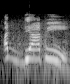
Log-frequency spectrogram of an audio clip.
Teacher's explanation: ए तो देखो ये क्या है, ये देखो सुनो, इसको दुत्त बनाना है, इस दा को दो बार पढ़ना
